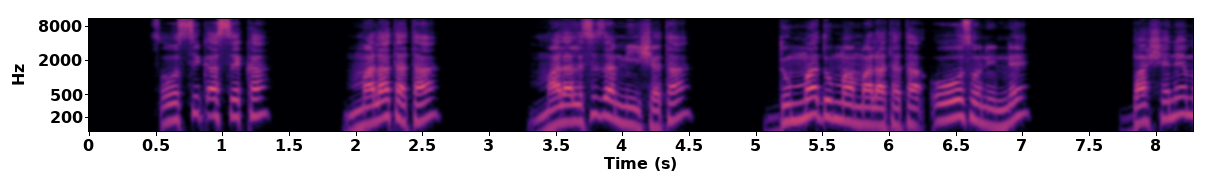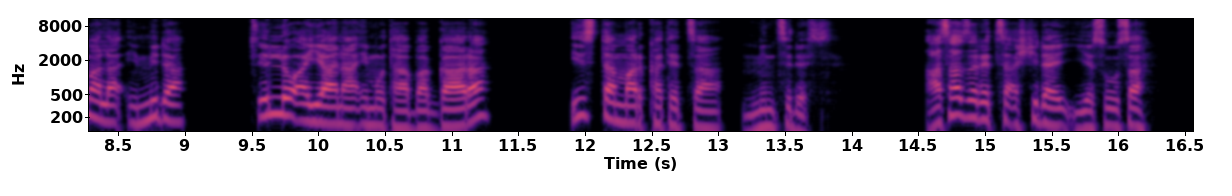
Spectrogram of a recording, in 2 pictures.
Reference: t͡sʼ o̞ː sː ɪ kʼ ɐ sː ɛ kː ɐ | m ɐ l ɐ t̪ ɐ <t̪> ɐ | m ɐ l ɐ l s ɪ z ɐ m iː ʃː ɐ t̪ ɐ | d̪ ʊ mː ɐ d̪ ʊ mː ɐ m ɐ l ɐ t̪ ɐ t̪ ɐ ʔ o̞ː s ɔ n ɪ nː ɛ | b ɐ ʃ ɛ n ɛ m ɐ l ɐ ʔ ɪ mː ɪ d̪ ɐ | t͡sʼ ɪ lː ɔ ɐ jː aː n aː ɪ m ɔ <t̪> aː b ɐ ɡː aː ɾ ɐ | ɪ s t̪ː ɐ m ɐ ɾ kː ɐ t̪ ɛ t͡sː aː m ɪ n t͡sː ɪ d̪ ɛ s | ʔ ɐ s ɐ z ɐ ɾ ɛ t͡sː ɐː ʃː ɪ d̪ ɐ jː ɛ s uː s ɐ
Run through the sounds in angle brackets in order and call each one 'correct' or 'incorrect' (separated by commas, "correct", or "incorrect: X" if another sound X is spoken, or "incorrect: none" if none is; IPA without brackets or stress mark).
correct, correct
